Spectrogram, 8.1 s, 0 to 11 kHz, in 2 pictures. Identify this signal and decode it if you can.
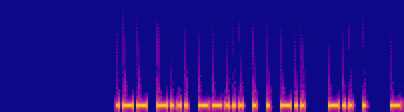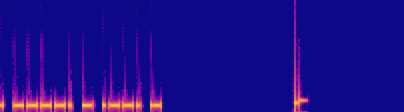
Morse code, heard as a keyed tone, about 36 wpm, 700 Hz. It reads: WB7EED DE N9TPT
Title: USA Callsign DE Callsign 35wpm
